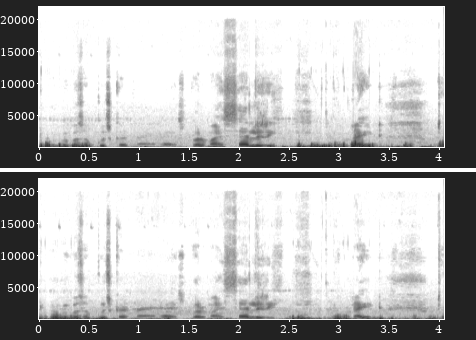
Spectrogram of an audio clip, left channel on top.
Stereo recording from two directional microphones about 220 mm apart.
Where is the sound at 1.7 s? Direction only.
25° left (ahead or behind).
